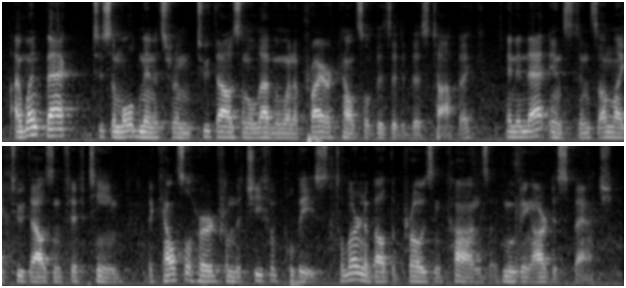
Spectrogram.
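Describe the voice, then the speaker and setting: A man giving prepared, formal remarks as a town councilman at a public meeting, speaking in a measured, deliberate way. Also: on the low side. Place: municipal meeting room. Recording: clearly noisy public meeting recording.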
